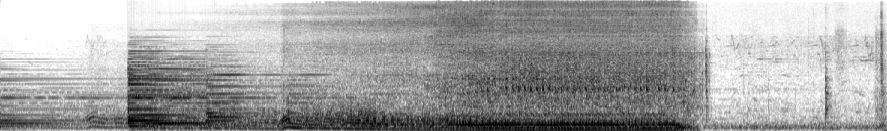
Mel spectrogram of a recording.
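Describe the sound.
A car engine idling after a few laps around the block, a steady low rumble that grows louder early on, holds, then cuts off abruptly near the end, leaving a few quiet clicks.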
